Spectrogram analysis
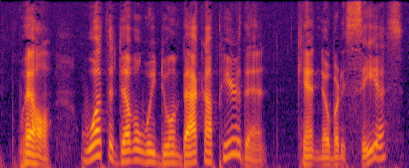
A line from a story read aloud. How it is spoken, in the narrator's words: exclaimed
